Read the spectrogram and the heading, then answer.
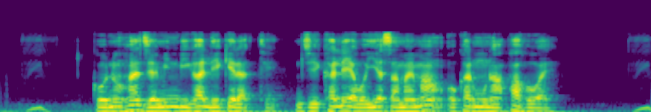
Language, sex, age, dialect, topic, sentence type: Chhattisgarhi, male, 18-24, Western/Budati/Khatahi, banking, statement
